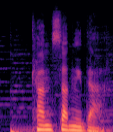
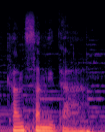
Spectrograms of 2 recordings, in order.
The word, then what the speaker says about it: 감사합니다: Kamsahamnida. Kamsahamnida.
